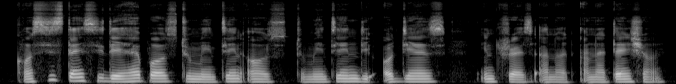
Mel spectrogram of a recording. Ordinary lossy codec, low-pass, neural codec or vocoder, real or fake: none; none; none; real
